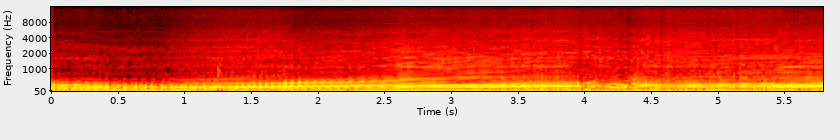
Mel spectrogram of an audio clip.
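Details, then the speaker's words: Wrecked 2014 Yamaha R1 after a complete rebuild, on its maiden ride: strong, clean engine note climbing smoothly with throttle and holding steady, no knocks or rattles; the rebuilt motor runs like a champ. "This thing runs like a freaking champ."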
